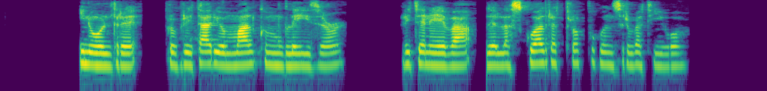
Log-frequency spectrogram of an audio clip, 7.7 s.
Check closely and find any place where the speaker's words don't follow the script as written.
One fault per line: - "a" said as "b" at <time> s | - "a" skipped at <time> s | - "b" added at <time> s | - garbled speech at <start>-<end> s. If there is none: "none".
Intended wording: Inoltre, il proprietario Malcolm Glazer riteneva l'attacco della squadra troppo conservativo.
- "il" skipped at 1.4 s
- "l'attacco" skipped at 4.7 s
